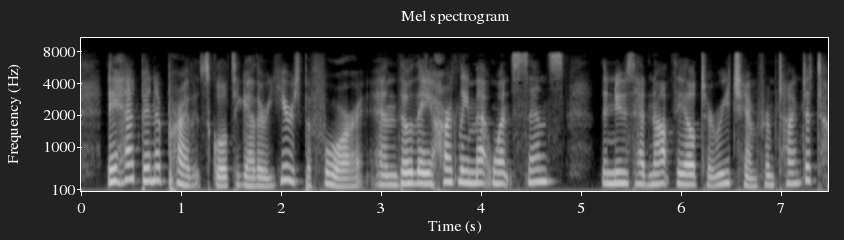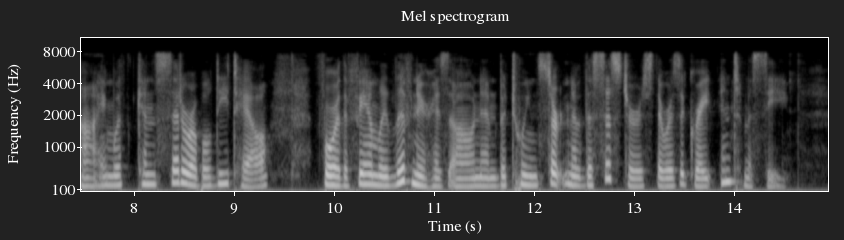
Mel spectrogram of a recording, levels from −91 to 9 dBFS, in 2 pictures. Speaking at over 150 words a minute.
Yes: average, 200 wpm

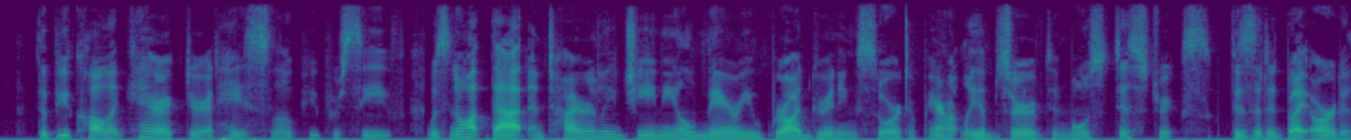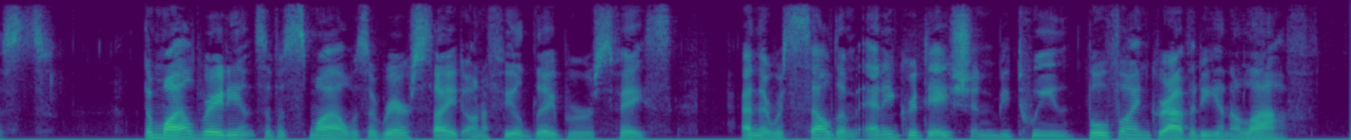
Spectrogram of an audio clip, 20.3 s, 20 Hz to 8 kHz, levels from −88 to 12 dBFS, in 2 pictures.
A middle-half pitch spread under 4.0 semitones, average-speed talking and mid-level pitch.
Yes: average, 2.9 semitones; average, 155 wpm; medium, 150 Hz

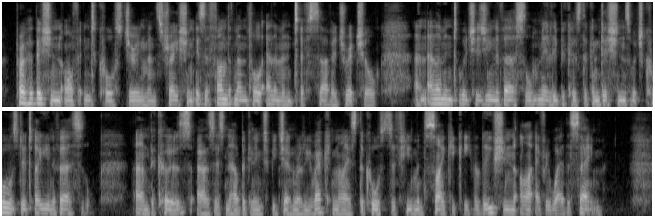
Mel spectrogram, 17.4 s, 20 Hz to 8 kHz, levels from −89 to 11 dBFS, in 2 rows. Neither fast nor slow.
Yes: average, 160 wpm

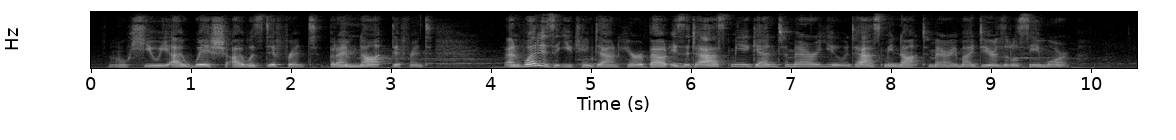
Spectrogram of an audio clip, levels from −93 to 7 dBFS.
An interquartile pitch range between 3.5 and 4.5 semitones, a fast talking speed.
Yes: average, 4.0 semitones; fast, 235 wpm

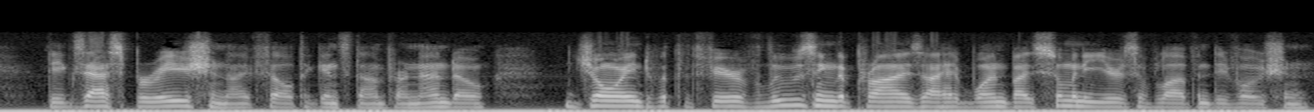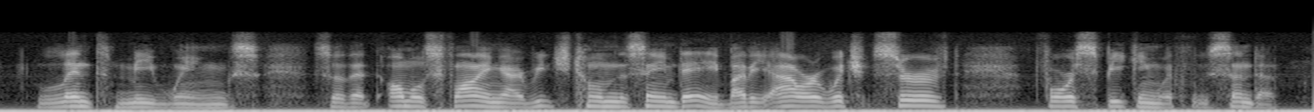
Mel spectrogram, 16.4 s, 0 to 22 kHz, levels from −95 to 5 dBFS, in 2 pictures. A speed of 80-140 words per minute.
No: average, 175 wpm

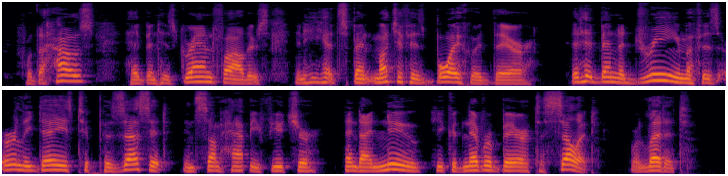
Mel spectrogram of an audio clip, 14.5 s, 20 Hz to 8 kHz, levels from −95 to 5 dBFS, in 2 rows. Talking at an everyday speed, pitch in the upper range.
No: average, 180 wpm; medium, 145 Hz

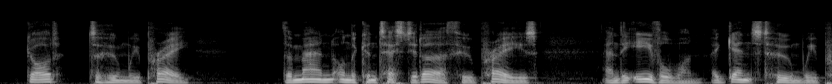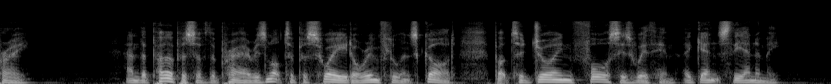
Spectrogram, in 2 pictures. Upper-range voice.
No: very low, 90 Hz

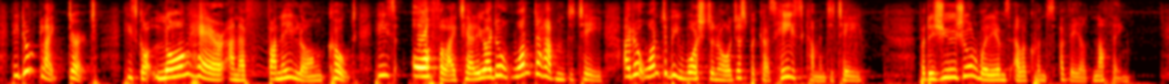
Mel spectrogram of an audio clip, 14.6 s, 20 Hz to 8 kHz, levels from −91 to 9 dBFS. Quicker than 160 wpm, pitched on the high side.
Yes: average, 195 wpm; high, 220 Hz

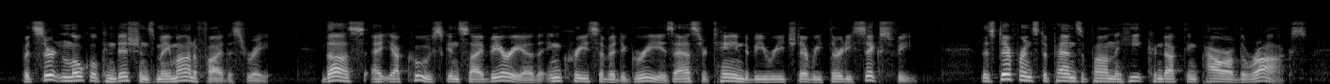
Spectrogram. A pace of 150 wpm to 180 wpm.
Yes: average, 165 wpm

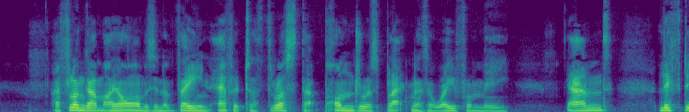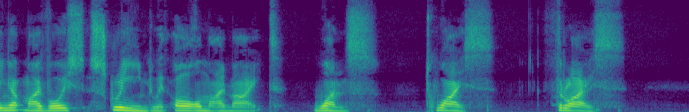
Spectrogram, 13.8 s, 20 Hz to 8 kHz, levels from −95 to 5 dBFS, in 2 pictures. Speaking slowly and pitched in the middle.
Yes: slow, 130 wpm; medium, 155 Hz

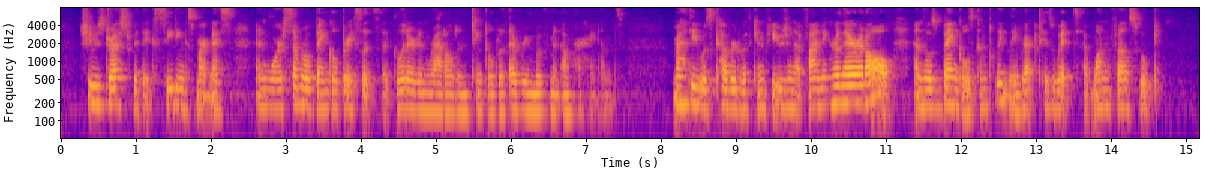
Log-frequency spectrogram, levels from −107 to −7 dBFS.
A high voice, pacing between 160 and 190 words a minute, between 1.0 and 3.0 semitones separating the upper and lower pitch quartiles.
No: medium, 165 Hz; average, 180 wpm; narrow, 2.4 semitones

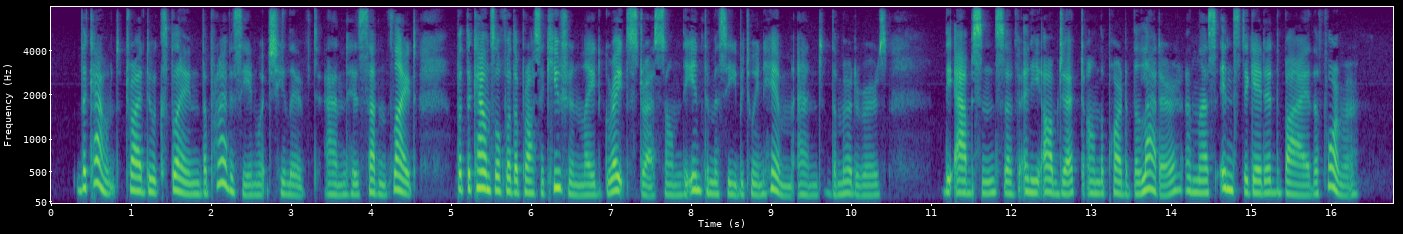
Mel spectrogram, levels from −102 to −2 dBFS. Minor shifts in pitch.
No: average, 3.9 semitones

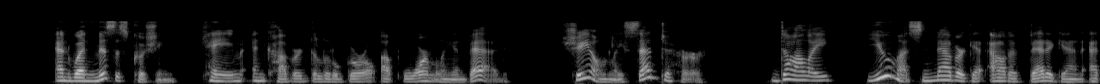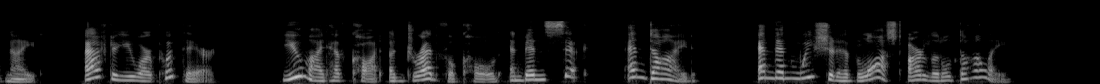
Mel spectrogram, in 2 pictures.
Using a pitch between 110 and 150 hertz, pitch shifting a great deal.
No: medium, 170 Hz; wide, 8.3 semitones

